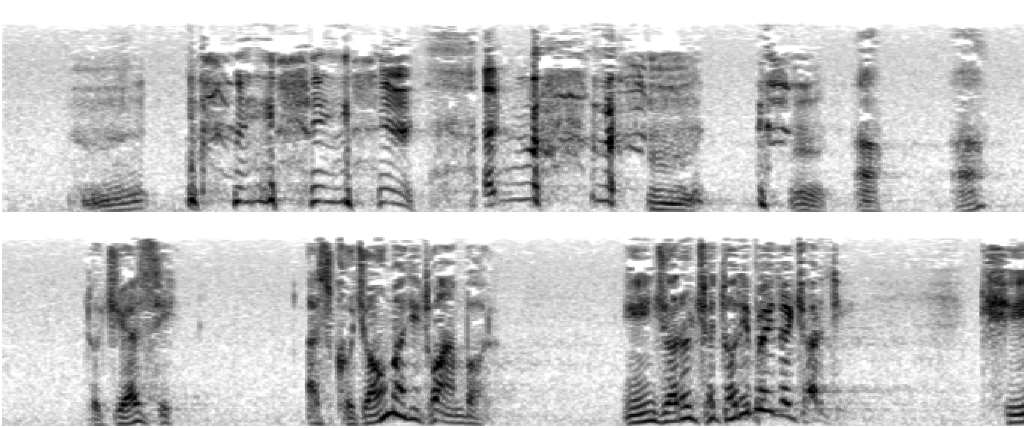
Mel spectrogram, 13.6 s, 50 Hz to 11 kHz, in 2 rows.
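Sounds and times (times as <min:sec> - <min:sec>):
man coughing and clearing his throat: 0:00.5 - 0:06.6
speech: 0:01.7 - 0:05.6, 0:07.5 - 0:08.0, 0:08.8 - 0:10.2, 0:10.9 - 0:12.6, 0:13.3 - 0:13.6.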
